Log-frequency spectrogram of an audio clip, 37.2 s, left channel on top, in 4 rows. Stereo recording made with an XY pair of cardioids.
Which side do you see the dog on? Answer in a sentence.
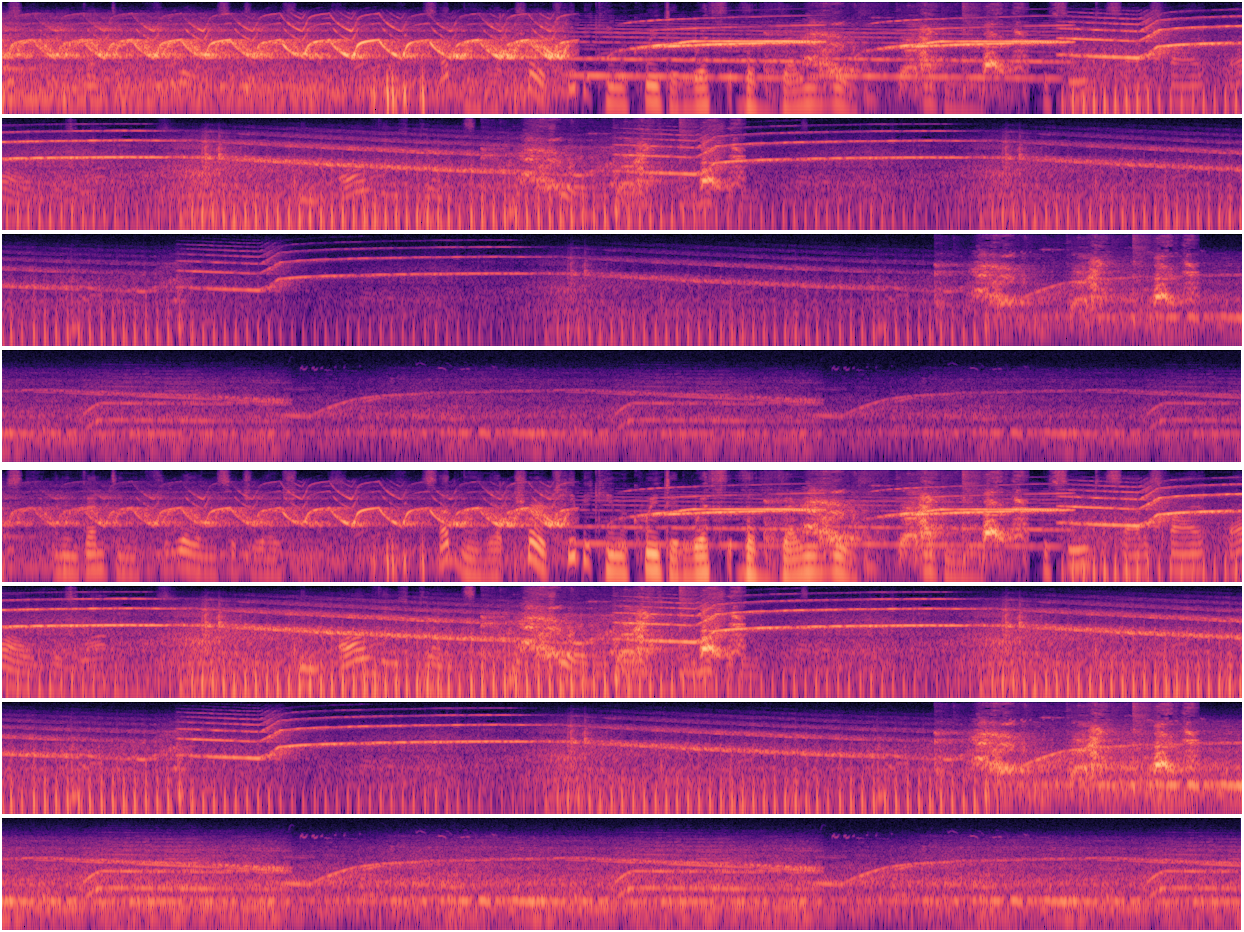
You can hear the dog on the right.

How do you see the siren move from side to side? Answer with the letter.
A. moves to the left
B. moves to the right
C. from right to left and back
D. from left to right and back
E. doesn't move
B.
